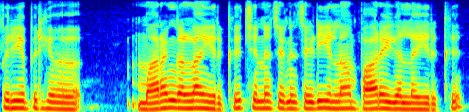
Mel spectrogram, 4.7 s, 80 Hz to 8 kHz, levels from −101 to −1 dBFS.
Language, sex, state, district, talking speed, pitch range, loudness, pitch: Tamil, male, Tamil Nadu, Namakkal, 130 wpm, 170-190 Hz, -14 LUFS, 180 Hz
